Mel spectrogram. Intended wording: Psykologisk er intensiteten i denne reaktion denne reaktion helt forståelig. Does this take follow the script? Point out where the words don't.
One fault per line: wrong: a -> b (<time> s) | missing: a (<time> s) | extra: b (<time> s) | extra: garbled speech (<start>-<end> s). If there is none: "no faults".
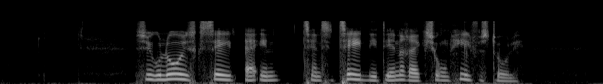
extra: set (2.0 s)
missing: denne reaktion (4.5 s)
